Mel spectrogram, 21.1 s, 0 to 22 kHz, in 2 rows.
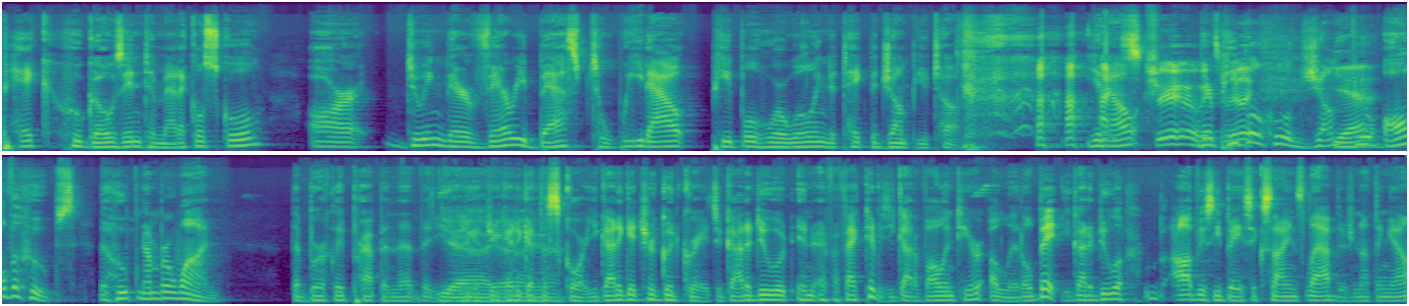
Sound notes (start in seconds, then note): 7.2 laughs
